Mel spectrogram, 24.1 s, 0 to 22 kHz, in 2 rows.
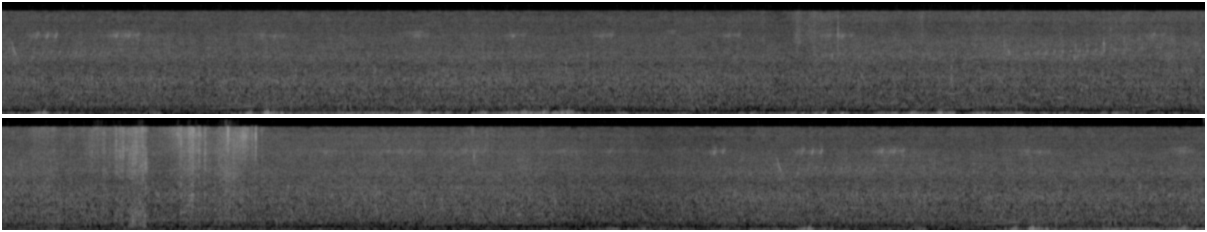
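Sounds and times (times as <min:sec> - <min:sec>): river rushing: 0:00.0 - 0:24.0
wind rumble on microphone: 0:02.3 - 0:06.3, 0:07.9 - 0:11.5, 0:22.0 - 0:24.0.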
